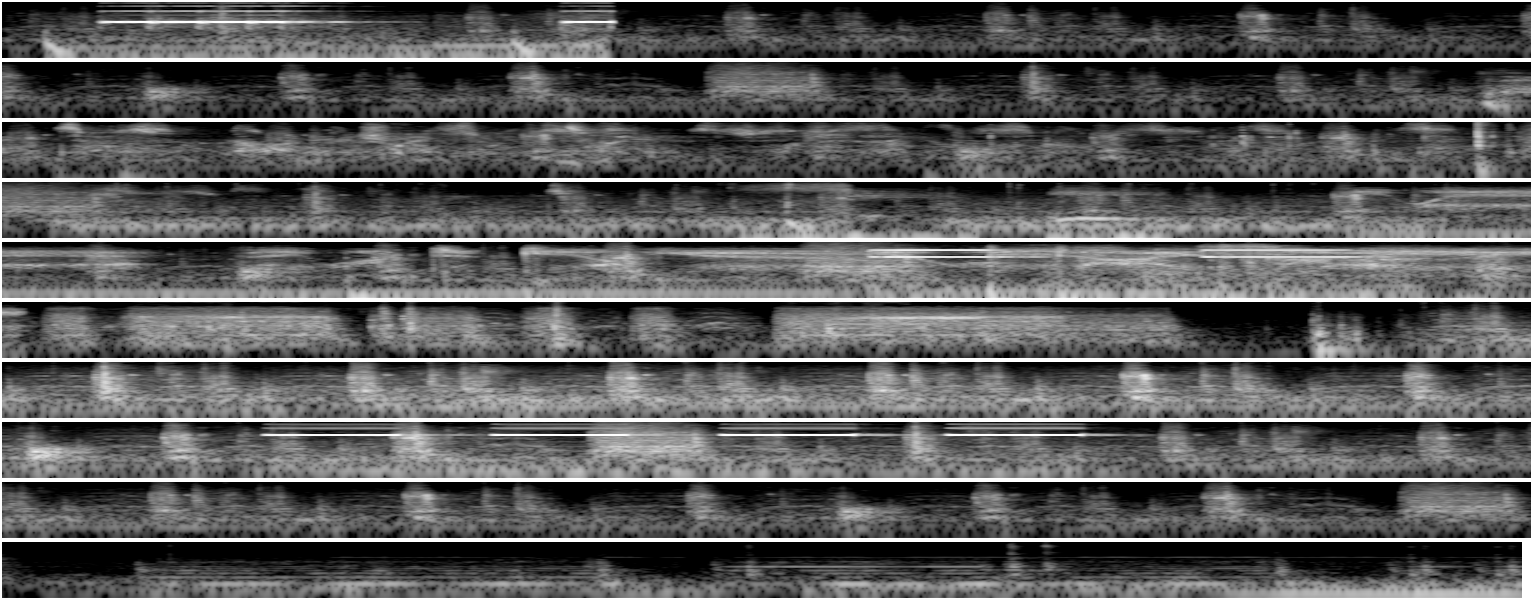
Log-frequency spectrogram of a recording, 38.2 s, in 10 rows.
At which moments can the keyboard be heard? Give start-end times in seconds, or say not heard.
10.0-15.1.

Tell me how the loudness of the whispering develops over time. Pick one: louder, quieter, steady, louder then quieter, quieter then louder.
quieter then louder.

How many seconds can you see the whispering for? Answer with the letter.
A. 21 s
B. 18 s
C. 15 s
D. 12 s
D.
